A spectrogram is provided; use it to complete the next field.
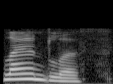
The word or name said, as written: landless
